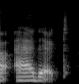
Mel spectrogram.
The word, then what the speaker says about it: addict: 好，那这边还有另外一个知识点，就是这个名词形式不光是 addiction 一个上瘾，还有一个这个 addict 长相不变，但是呢这个发音变了， addict 现在重音移到了前边，这个叫瘾君子，指的是就是不管干什么上瘾的人是吧。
